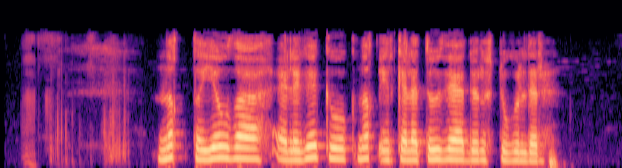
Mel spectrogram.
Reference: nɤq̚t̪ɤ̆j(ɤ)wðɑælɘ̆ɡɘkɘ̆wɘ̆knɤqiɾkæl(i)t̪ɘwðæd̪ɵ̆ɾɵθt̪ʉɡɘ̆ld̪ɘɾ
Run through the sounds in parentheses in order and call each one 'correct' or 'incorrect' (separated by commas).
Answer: correct, incorrect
